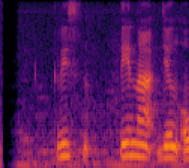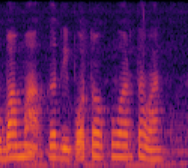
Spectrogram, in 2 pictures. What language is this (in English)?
Sundanese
